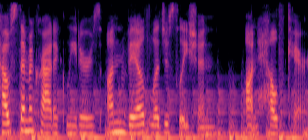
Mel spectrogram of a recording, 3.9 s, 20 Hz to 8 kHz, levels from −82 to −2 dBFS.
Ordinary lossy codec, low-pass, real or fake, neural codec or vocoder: MP3, 48 kbps; 7.2 kHz; real; none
